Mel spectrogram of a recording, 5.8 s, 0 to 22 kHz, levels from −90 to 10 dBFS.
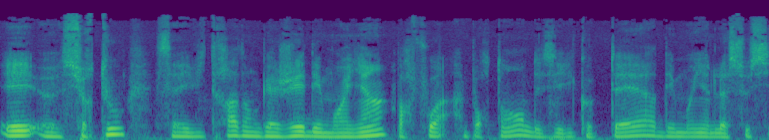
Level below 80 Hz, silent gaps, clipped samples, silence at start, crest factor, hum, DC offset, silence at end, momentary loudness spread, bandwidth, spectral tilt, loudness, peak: -40 dBFS; none; under 0.1%; 0 s; 16 dB; none; under 0.1%; 0 s; 8 LU; 14.5 kHz; -5.5 dB/octave; -19 LUFS; 0 dBFS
